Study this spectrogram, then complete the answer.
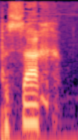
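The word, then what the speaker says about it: פסח: of 11 bread here you see the Hebrew Passat this is how you pronounce it is a week-long feast to remember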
